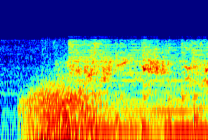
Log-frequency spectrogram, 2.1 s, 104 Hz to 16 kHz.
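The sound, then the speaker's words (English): Domestic white turkeys gobbling at a turkey farm near Plymouth, Massachusetts: a dense, continuous chorus of many birds' warbling calls overlapping at steady loudness throughout. “We get the turkeys when they're 1 day old, and we raise them to full maturity somewhere between 20 and 24 weeks.”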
